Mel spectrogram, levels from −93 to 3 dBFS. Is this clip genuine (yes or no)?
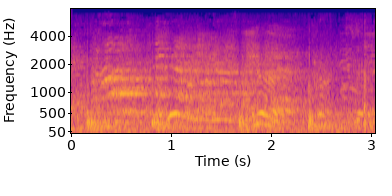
yes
